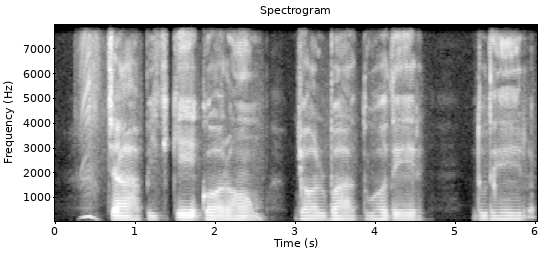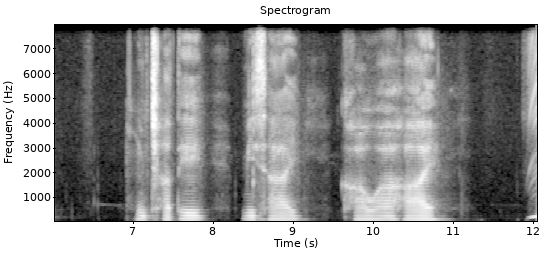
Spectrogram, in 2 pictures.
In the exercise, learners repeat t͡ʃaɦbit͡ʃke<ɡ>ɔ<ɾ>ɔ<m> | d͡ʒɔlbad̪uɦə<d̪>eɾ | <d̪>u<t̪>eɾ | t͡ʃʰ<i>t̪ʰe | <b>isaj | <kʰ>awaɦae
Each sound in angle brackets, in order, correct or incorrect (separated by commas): correct, correct, correct, correct, correct, incorrect, incorrect, incorrect, correct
